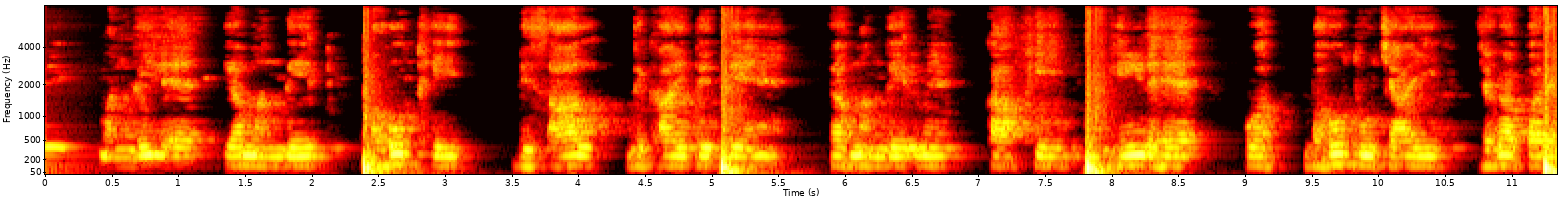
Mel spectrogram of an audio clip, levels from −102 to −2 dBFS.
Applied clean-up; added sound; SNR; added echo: classical method WPE with log-MMSE.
